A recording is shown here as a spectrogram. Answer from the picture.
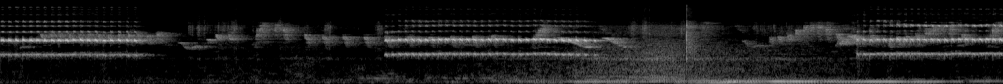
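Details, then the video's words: Ashy drongo mimicking a 'kunti' sound as a songbird training recording: bursts of fast pulsed whistles alternate with varied chirps and slurred notes, interrupted midway by a low rumbling noise before the pulsed whistling resumes. "Masteran burung srigunting nembak suara kunti"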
